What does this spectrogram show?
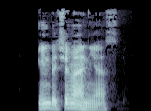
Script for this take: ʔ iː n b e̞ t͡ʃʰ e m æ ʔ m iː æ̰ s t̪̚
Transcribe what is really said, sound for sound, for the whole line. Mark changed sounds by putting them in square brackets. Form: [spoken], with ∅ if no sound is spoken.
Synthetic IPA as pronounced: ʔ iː n b e̞ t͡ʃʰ e m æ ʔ [n] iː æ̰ s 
